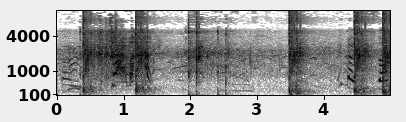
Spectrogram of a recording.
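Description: Loud fireworks explode in scattered sharp bangs at a nighttime show, some in quick pairs and others spaced apart, with excited voices talking and shouting around them.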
